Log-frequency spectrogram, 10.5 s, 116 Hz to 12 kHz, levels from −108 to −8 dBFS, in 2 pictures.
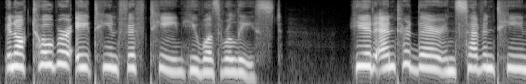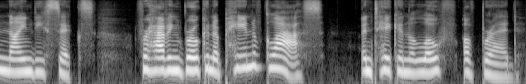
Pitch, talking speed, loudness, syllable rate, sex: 250 Hz, 160 wpm, -20 LUFS, 4.9 syllables/s, female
